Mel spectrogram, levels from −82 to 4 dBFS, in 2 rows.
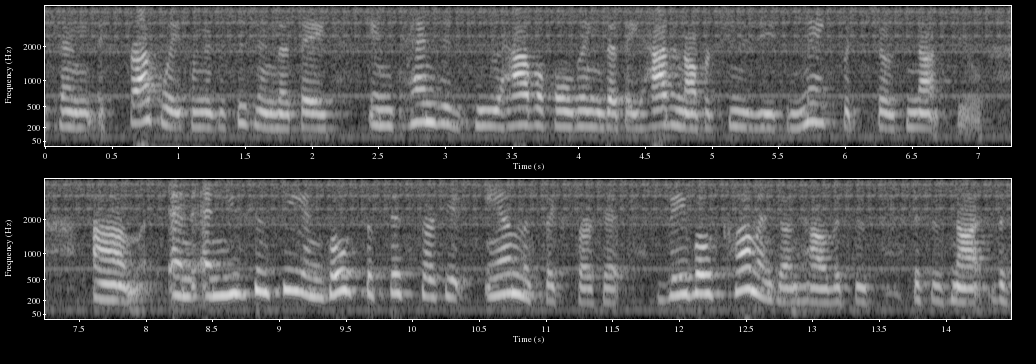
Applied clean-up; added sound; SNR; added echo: none; Tools; 15 dB; none.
